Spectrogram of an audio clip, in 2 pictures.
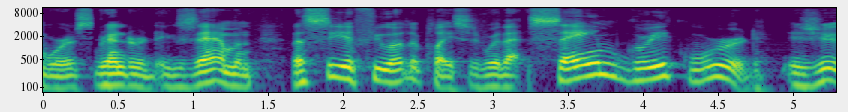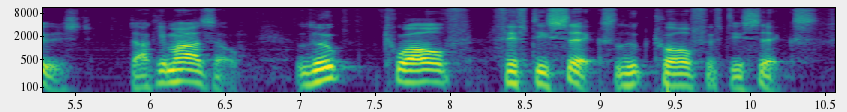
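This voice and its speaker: A middle-aged man preaching a sermon, sounding nasal and sniffly from allergies, earnest and repeating his key words in plain homespun phrasing. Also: mid-range voice.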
